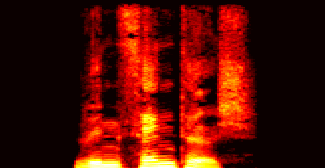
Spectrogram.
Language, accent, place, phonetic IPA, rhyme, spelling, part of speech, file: German, Germany, Berlin, [vɪnˈt͡sɛntɪʃ], -ɛntɪʃ, vincentisch, adjective, De-vincentisch.ogg
- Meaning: of Saint Vincent and the Grenadines; Vincentian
